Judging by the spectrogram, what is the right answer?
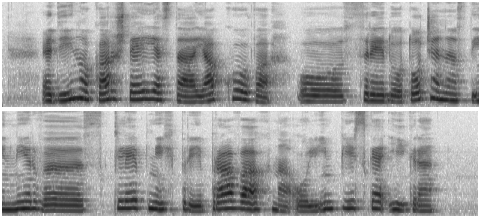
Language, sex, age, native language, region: Slovenian, female, 30-49, Slovenian, Drava region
